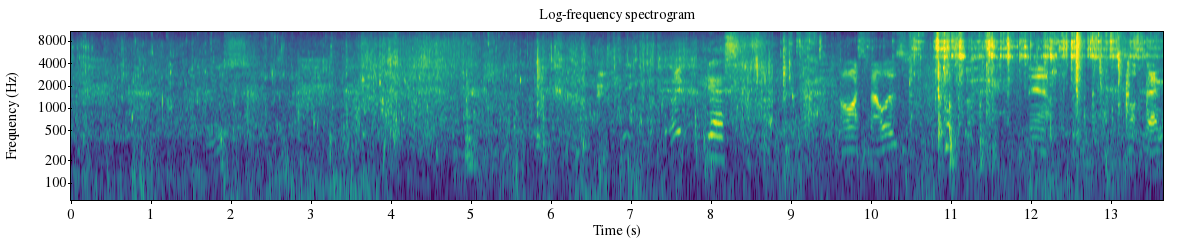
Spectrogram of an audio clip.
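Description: Wind blows and waves wash against a boat's hull.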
